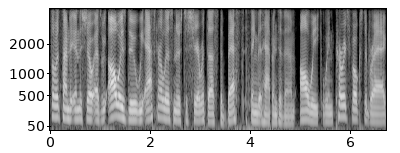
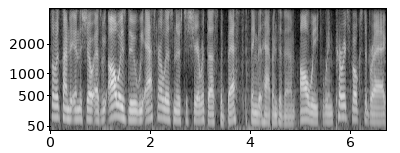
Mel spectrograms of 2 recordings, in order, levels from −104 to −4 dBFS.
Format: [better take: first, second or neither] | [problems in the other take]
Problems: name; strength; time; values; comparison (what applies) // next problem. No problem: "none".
first | noise reduction (neural separator model SepFormer DNS4)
